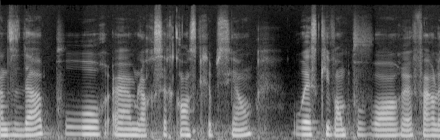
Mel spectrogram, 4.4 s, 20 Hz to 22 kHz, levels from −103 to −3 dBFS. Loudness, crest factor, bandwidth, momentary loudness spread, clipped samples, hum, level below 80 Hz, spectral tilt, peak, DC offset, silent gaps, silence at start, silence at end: -25 LUFS; 16 dB; 18.5 kHz; 6 LU; under 0.1%; none; -54 dBFS; -5.5 dB/octave; -8 dBFS; 0.2%; none; 0 s; 0 s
